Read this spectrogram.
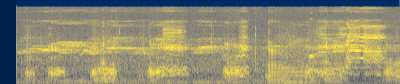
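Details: Small, curious pot-bellied pigs in the animal enclosure of the Stadtpark am Pöhlberg, Annaberg-Buchholz, Germany, giving short, low grunts about every half second, with bird twittering higher above them.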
